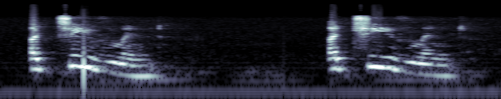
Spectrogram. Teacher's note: the stress is on second syllable chief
